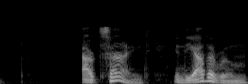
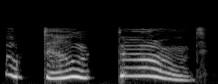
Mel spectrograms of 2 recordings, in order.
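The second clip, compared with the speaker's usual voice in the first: much higher, louder crying protest; tremulous crying plea; 10 dB louder, much slower than usual. A narrator's reading. Lenina to the savage shaking her, tremulous crying plea. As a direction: cry out as you are shaken. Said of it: "in a voice made grotesquely tremulous by his shaking".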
